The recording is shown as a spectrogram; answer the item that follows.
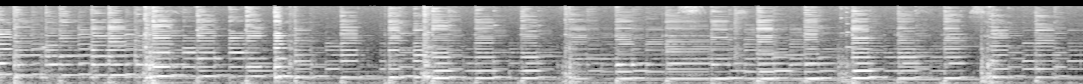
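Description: Acoustic guitar playing a left-hand legato exercise: each picked note is followed by a quick run of hammer-ons and pull-offs between the notes of a third, repeated three times before moving on, so the notes alternate rapidly in a steady run.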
